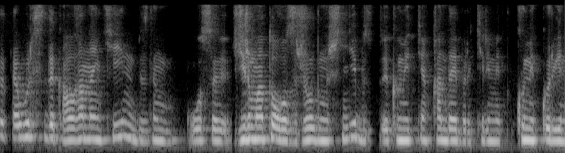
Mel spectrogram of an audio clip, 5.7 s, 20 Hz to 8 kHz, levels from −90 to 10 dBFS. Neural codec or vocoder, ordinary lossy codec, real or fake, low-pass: none; none; real; none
